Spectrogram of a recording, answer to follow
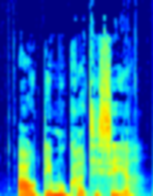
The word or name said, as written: afdemokratisere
